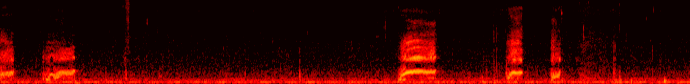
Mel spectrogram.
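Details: Domestic cats, shown as copycat kittens imitating one another; several short meows with harmonic bands, the loudest near the eighth second, separated by quiet stretches over a steady low hum.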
